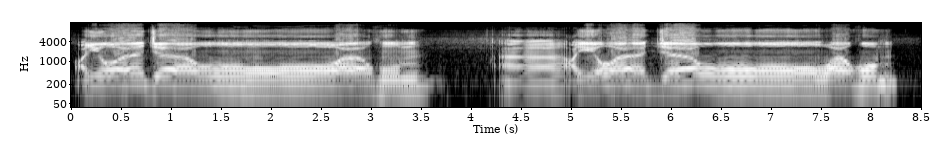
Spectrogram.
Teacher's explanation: Iwajan wa hum, dengung tapi tak masuk. Dia kena masuk dengan dengung sekali, 2 harakat ya.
